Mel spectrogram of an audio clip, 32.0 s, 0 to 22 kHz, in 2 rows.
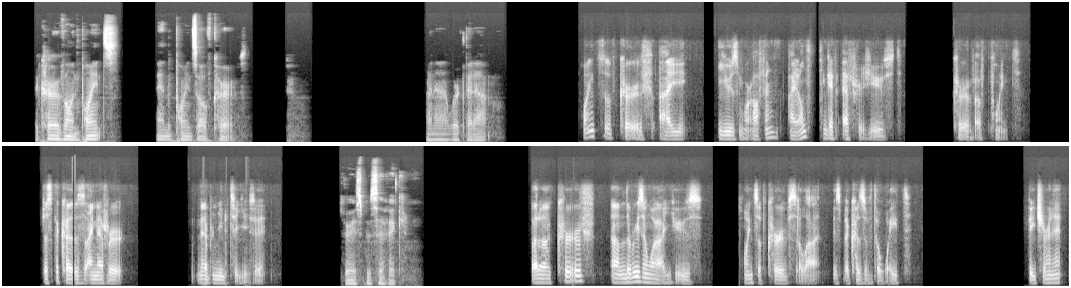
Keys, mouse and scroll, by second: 5.7 middle click, 5.7 middle click, 6.2 middle click, 6.4 middle click, 8.0-9.6 scroll, 12.3-12.9 scroll, 14.3 click, 18.5 click, 19.7-20.9 scroll, 21.1 click, 28.1 click, 28.9 click, 30.2 click, 31.1 click, 31.8 click.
